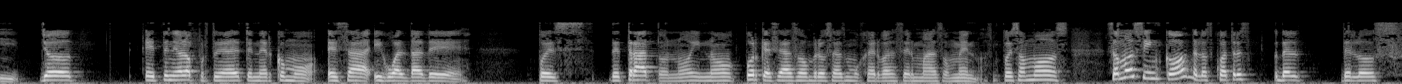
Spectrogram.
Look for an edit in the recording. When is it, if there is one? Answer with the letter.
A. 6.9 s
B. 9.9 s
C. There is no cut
B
